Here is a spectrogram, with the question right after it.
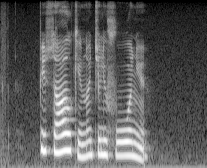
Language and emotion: Russian, sad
